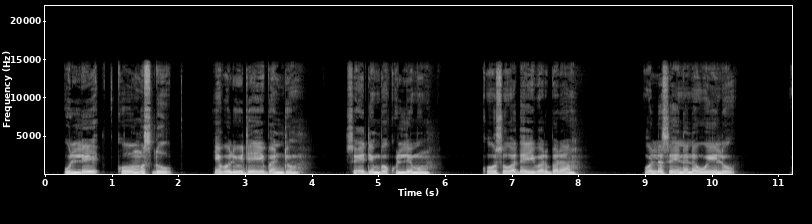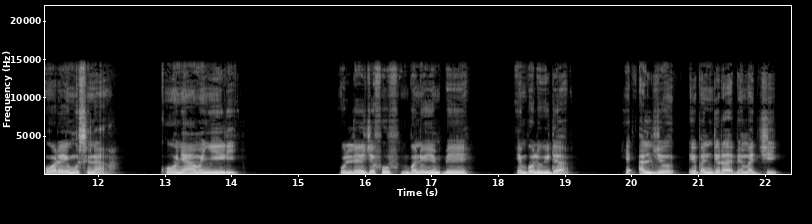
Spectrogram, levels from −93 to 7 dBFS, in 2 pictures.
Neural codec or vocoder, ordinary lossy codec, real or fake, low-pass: none; none; real; 14.4 kHz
